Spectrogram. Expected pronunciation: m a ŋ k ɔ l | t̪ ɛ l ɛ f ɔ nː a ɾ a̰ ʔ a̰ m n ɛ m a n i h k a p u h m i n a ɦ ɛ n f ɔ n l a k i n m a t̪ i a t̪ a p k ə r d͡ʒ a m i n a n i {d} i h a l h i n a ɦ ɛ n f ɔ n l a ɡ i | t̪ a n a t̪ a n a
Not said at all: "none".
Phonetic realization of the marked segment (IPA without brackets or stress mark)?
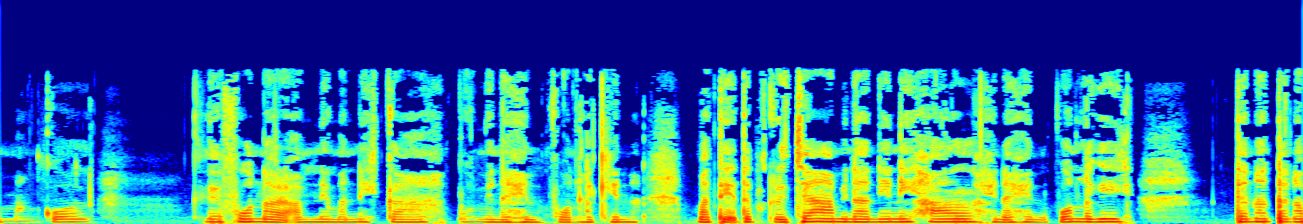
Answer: n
